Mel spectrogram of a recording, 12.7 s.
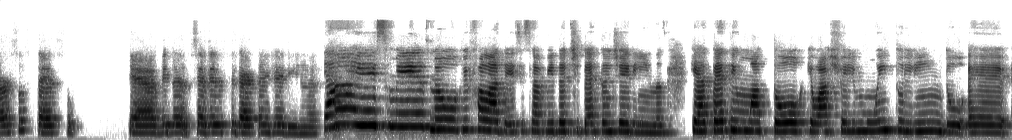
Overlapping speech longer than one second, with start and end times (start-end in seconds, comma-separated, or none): none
